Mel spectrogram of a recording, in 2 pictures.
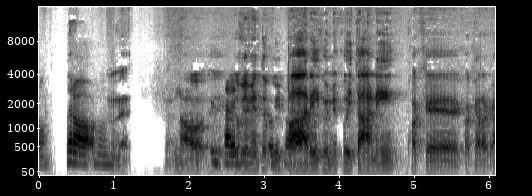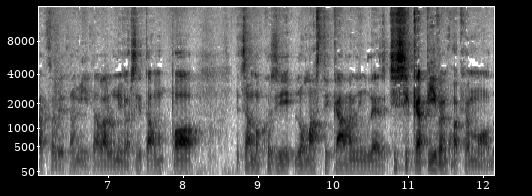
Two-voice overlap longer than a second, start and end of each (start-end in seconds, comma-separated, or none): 2.0-3.6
